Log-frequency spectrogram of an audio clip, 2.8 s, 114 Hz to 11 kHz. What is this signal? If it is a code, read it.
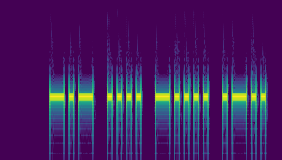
Morse code, heard as a keyed tone, about 25 wpm, 700 Hz. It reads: KH6L
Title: DXCC-100 Call Signs - 4 Characters - Repeated 3x - 25wpm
